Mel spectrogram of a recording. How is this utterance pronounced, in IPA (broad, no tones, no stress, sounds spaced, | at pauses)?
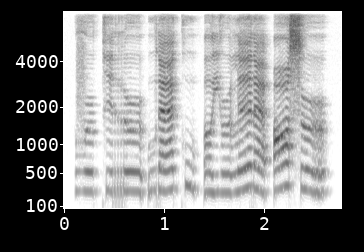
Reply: v ə˞ k ɪ r ə˞ ʔ u ɾ æ k u ʔ ʌ j ə˞ l ɛ ɾ æ ʔ ɑ s ə˞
